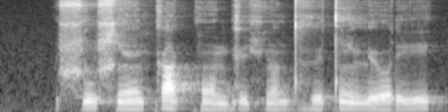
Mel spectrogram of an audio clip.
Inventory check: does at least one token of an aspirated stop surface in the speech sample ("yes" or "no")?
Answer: no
